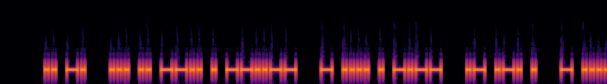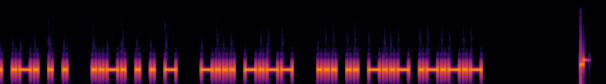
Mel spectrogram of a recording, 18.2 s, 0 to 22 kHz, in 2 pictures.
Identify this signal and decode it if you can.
Morse code, heard as a keyed tone, about 22 wpm, 700 Hz. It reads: IN SIZE, THEY ARE THREE FEET BY SIX.
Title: Sentences from Top 1000 Words - Review Part 2 - 22wpm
